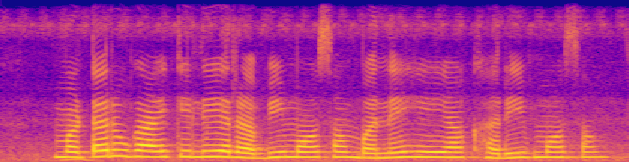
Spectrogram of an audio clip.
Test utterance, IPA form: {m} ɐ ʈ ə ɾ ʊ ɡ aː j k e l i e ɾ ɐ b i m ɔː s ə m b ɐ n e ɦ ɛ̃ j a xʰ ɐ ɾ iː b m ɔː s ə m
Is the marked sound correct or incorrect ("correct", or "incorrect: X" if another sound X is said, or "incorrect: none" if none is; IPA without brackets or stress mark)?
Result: correct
